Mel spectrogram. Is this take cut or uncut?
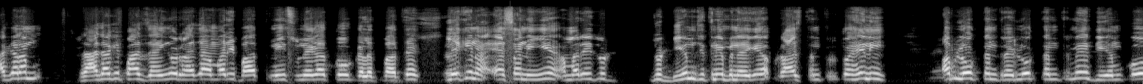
uncut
